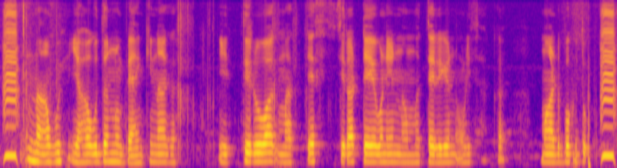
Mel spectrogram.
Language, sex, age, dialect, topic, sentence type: Kannada, male, 25-30, Central, banking, statement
